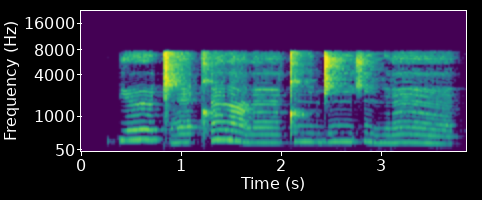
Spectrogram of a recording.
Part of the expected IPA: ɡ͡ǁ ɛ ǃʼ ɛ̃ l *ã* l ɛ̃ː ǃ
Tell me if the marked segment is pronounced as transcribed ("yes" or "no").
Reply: yes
